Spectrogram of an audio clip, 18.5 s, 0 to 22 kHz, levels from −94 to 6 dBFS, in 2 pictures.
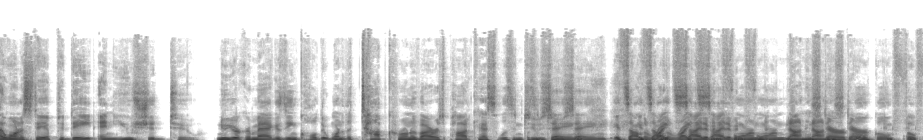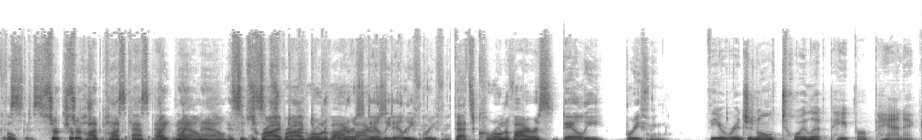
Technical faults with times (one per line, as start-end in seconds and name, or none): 5.28-13.74 doubled audio track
